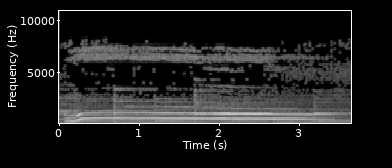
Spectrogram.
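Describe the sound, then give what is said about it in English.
A single long, sustained distant howl at night rises at the start and holds a steady mournful pitch for several seconds, fairly loud, with no talking. “"It is probably an old dog howling at the moon," he reassured me.”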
